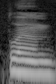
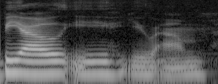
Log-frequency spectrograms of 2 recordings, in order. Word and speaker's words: Bleum: Bleum, Bleum.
